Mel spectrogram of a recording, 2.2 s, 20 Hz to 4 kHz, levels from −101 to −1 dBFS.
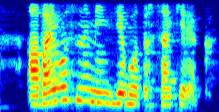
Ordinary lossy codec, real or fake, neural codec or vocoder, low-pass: AAC, 32 kbps; real; none; 3.6 kHz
